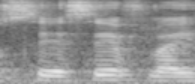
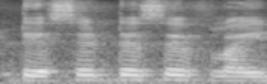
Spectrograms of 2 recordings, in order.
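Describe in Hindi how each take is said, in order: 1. इस शब्द की शुरुआत S ध्वनि से होती है, T नहीं। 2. इस शब्द की शुरुआत एक स्पष्ट T ध्वनि से होती है। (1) "आपको सेसे फ्लाई सुनाई देगा" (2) "ये टेसे टेसे फ्लाई नहीं है, टी इज़ साइलेंट"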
